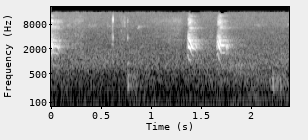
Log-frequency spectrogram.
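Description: A bird calling twice, two short sharp chirps about a third of a second apart, near the middle of a quiet pause.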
